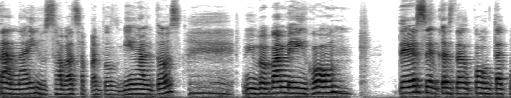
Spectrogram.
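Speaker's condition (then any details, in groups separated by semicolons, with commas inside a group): Ataxia type 1; speaking and pronunciation problems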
